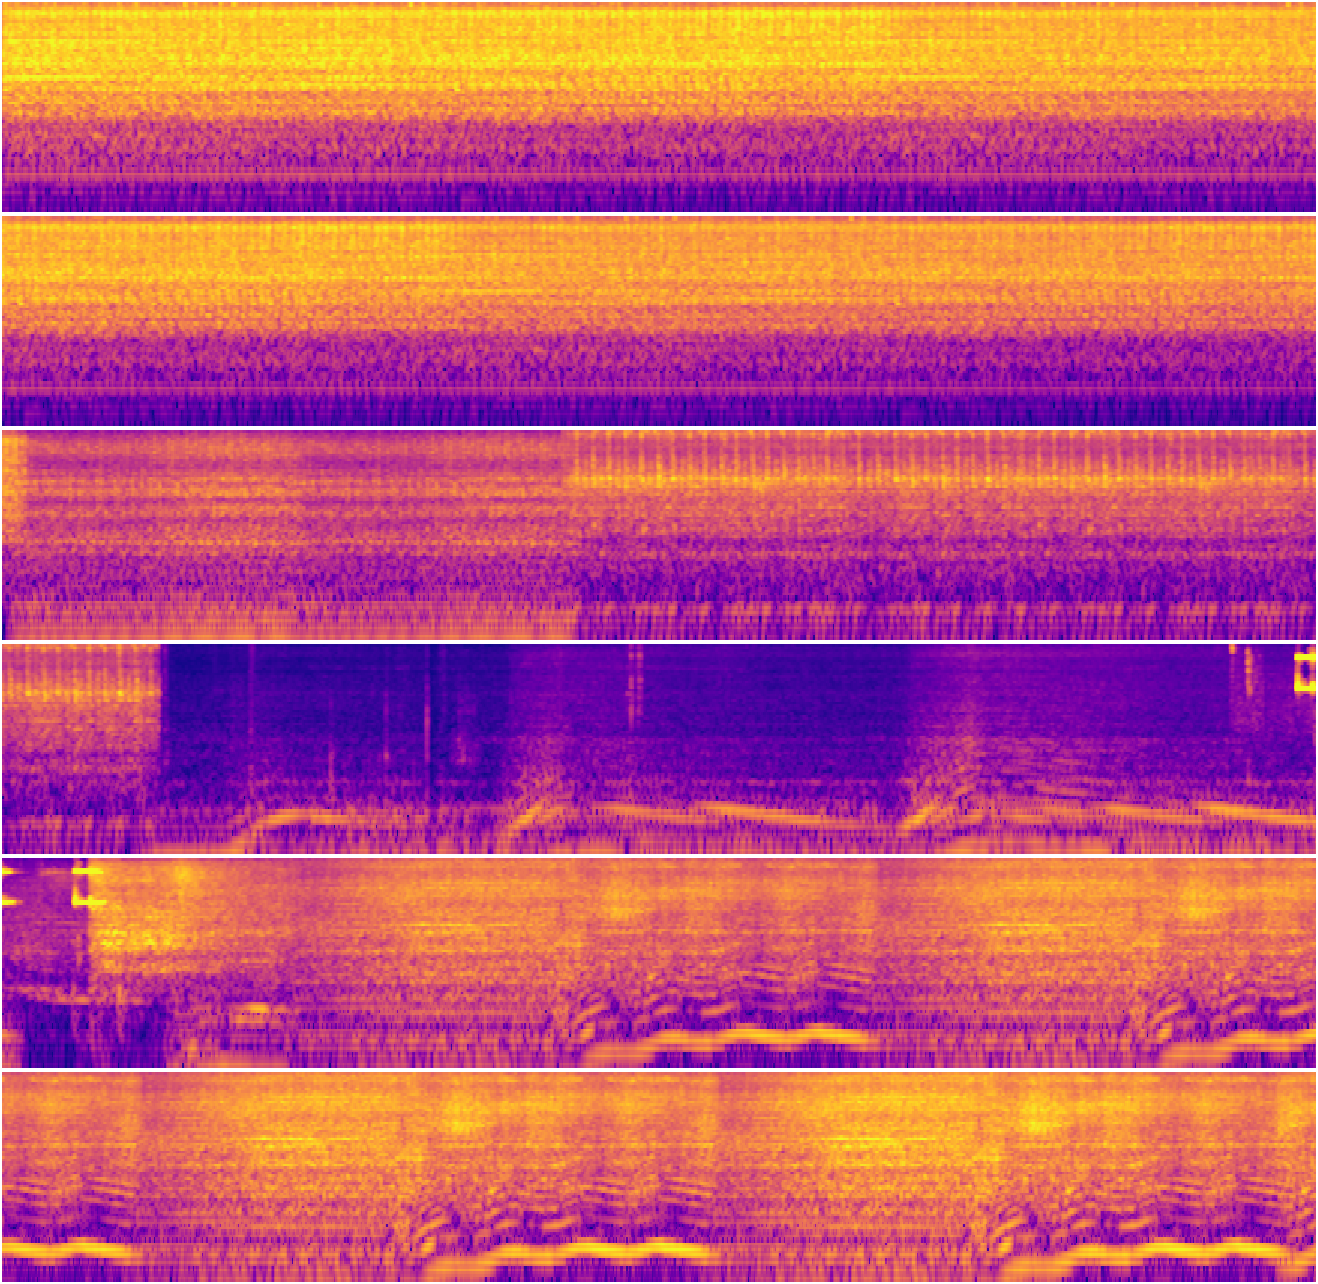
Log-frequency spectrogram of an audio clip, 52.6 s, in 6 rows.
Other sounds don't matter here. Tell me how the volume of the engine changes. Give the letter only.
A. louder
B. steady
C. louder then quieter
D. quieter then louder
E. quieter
D.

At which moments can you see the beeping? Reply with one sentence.
You can hear the beeping from 34.5 to 35.8 s.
